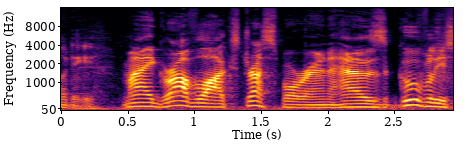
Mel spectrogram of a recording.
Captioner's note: in alien voice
